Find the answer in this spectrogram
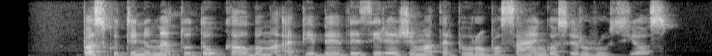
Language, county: Lithuanian, Kaunas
